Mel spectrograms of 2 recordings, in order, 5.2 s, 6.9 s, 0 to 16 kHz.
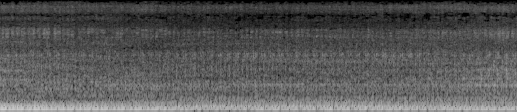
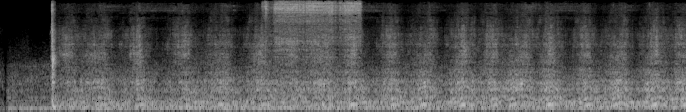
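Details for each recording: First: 1964 Ford Falcon wagon six, sat 46 years in a field with plugs removed, just started on its original carburetor: deep, steady, even low-rumble idle with no knocks or misses; normal idle, oil contaminated and due for change. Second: 1964 Ford Falcon wagon that sat 46 years in a field with plugs removed, cranked after reinstalling plugs: sluggish cranking at about three strokes a second with no firing, not even a pop.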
